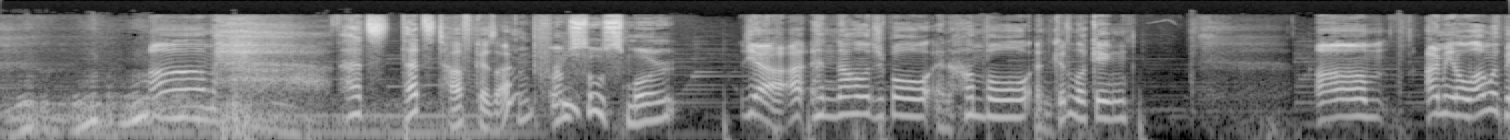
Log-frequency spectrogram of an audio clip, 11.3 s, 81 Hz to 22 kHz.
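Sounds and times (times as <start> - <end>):
voice imitating a revving car engine: 0.0 - 4.4
speech: 0.1 - 1.8, 2.6 - 8.6, 9.9 - 11.3.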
